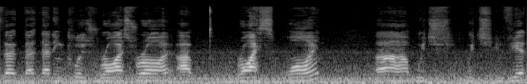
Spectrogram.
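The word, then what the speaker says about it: rượu: That is that that that includes rice r uh rice wine uh which which in Vietnamese is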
